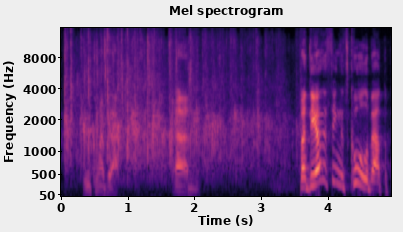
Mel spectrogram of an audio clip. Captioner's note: applause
